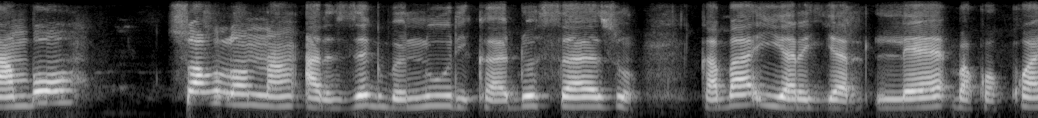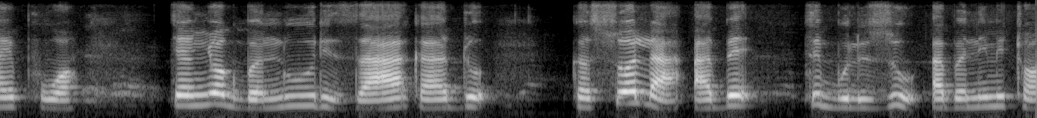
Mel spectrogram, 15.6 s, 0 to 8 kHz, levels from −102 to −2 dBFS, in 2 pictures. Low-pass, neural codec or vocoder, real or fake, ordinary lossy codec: 7.2 kHz; none; real; Opus, 24 kbps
